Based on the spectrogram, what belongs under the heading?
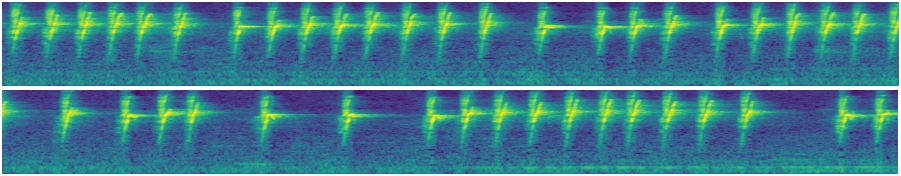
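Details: Female brown-throated sunbird, kept caged, calling in full voice with open beak: fast, high, sharp tweets delivered in uneven bursts with brief gaps, and a faint low hum in the background near the end.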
